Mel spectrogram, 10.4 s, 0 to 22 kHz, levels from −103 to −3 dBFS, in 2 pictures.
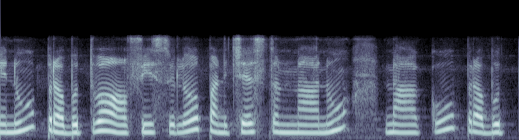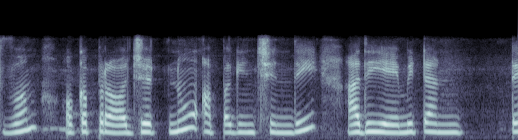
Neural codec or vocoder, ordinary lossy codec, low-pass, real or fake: none; Opus, 24 kbps; 7.2 kHz; real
